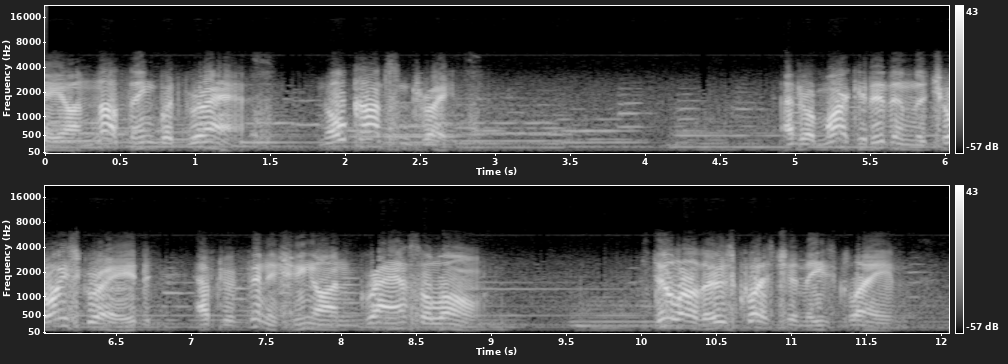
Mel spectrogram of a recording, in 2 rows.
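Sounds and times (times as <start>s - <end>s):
orchestral music with held brass: 0.0s - 12.0s.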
